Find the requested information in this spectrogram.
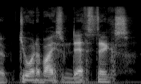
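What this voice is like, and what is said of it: Poor impression of a movie character. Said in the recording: “that terrible impression”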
